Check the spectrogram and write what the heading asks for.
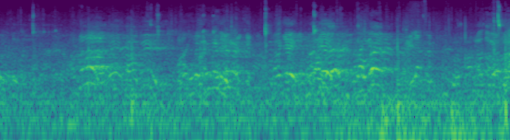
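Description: Men shouting to each other during a football match, several voices overlapping, with a couple of sharp knocks of the ball being kicked.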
